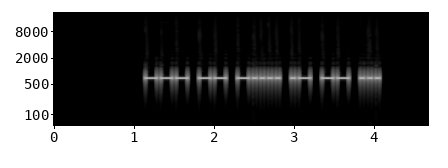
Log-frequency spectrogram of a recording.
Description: Morse code, heard as a keyed tone, about 25 wpm, 700 Hz. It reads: OM6AMS
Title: DXCC-100 Call Signs - 6 Characters - Repeated 2x - 25wpm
